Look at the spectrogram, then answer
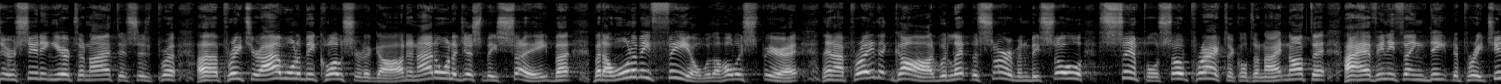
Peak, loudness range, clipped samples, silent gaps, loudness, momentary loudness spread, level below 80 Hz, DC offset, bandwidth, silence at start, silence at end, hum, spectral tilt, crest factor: -2 dBFS; 1 LU; under 0.1%; none; -21 LUFS; 7 LU; -78 dBFS; under 0.1%; 19.5 kHz; 0 s; 0 s; none; -1.5 dB/octave; 20 dB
